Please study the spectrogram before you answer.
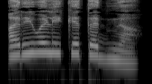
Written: ಅರಿವಳಿಕೆತಜ್ಞ

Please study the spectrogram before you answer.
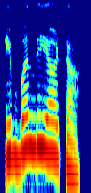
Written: ಇಬ್ಬಂದಿಯಾಟ

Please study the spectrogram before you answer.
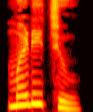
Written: ಮಿಡಚಿ

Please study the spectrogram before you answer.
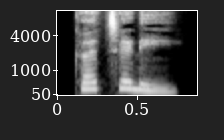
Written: ಕಚ್ಚಡ

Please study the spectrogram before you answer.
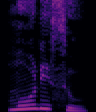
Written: ಮೋಡಿಸು

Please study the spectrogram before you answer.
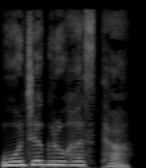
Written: ಓಜಗೃಹಸ್ಥ

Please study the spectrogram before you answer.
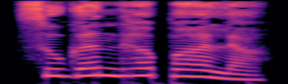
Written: ಸುಗಂಧಪಾಲ

